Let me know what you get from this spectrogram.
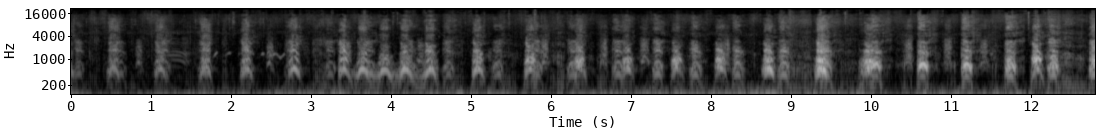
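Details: Persistent dog barking, starting with spaced single barks and building into a faster, louder, overlapping stream of barks toward the end.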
